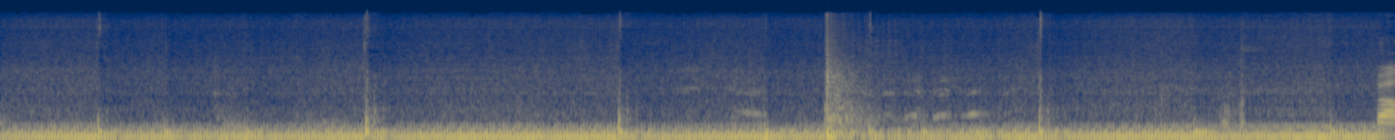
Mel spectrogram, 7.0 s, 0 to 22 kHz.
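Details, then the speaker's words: Mitsubishi Cordia started after sitting about 7-8 years, with fresh gas, cleaned fuel filter and new battery. It fires within 20 seconds into a loud, steady burble through a straight-through exhaust, firing evenly with no misses or knocks. "fired up within 20 seconds it's got a young Kobe on the air and a straight-through exhaust back in"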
